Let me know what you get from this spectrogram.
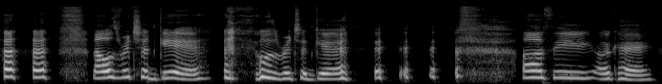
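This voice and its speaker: A woman's voice: sits high, slow pace. Chatty Kenyan woman, rambling and laughing. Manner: rambling, self-correcting, laughs often. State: tired. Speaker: livestream host. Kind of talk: casual livestream chat.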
